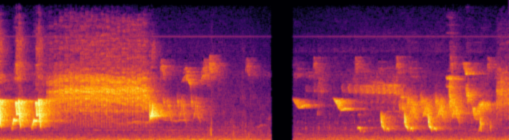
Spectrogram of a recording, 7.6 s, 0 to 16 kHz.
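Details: Dense dawn-to-morning bird chorus on 8 June in park and forest: a loud jumble of high twitters and trills, easing off, then resuming with varied chirped phrases.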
